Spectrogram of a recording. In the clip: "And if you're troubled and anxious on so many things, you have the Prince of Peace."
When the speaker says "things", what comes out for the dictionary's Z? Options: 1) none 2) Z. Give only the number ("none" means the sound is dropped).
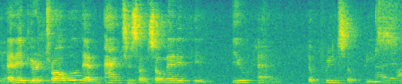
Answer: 1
